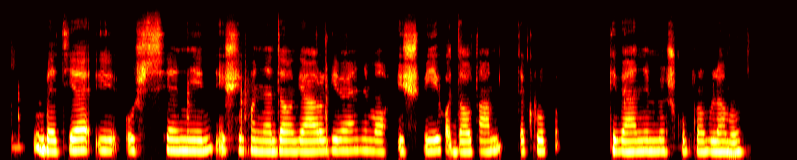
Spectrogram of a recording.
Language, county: Lithuanian, Kaunas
